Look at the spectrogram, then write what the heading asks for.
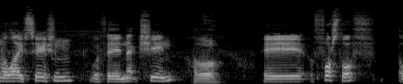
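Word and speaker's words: Cheyne: just a pain like chain and stuff like that? Well, yeah. Cheney Cheney all this stuff. How do you get Cheney for that? It's quite obviously Shane.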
